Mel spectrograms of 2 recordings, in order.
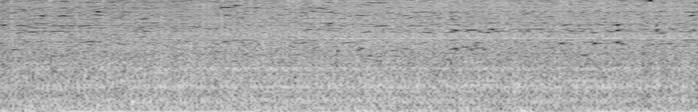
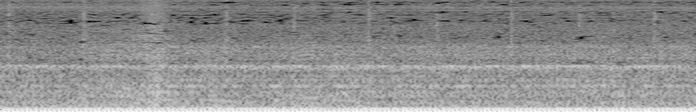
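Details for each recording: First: Older car's AC running at idle: dense hissing whir with a slight coarse growl from the compressor; fan motor not running, and the AC is not cooling. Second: Old car with previously rebuilt engine, AC not cold complaint: smooth even idle with steady compressor hum, no knocks or squeals; AC running normally and cooling.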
